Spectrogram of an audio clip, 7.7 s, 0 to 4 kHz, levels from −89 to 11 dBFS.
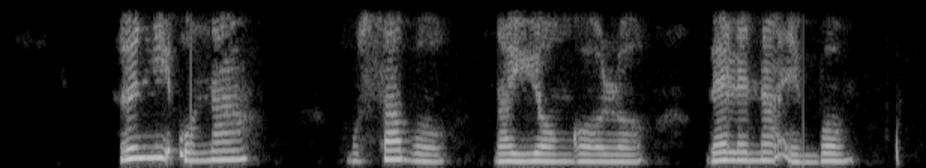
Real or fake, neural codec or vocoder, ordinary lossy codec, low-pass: real; none; AAC, 32 kbps; 3.6 kHz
